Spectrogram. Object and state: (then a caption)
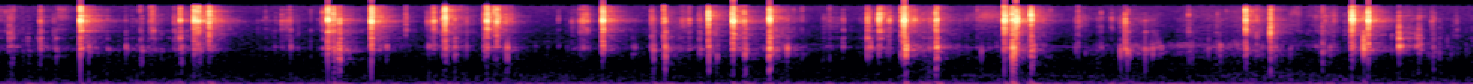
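Plastic puzzle cube. Long nails tap and scratch a small green-tiled plastic puzzle cube held in both hands, producing a quick, irregular series of sharp, dry clicks and scrapes. The sound is bright and thin, with almost no low end, and each click stops instantly with no ring.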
